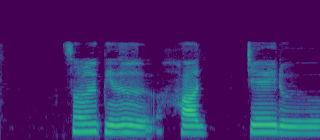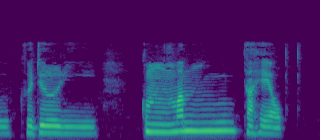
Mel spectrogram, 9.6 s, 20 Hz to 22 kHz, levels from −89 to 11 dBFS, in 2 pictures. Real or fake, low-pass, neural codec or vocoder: real; 7.2 kHz; none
